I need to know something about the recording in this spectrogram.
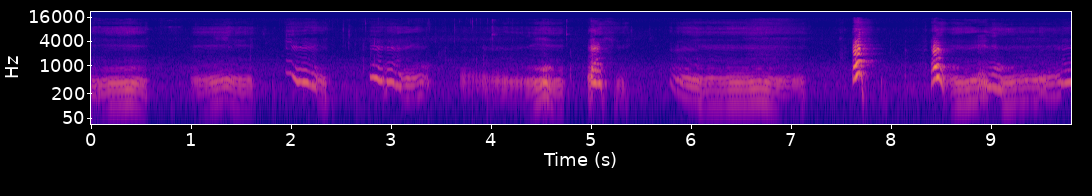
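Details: A 3-year-old female Italian Greyhound Chihuahua mix dog makes wavering, whiny yodels broken by a few sharp yips.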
